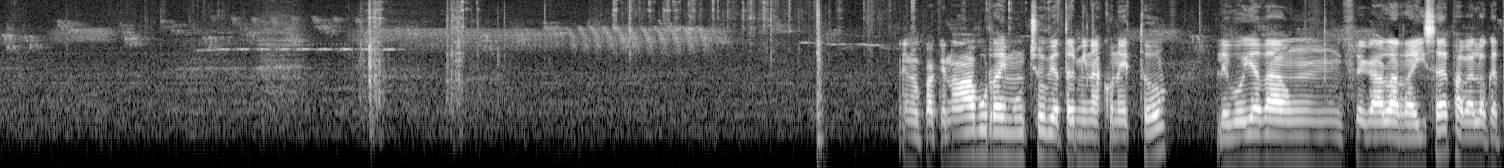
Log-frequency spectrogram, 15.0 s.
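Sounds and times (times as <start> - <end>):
small birds chirping: 0.0 - 15.0
bird trill: 1.2 - 9.2.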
